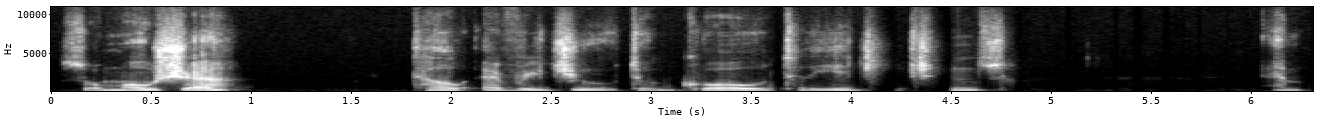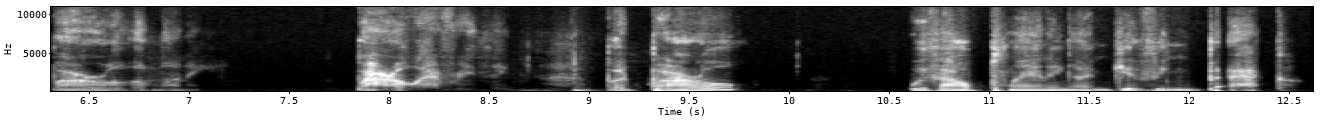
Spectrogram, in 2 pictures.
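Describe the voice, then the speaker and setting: Male storyteller as the Almighty, deliberate and confiding, gravelly edge, storybook style. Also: on the low side, sing-song, darkish tone, voice pushed down, heavily acted. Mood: hushed, secretive. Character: God confiding, deliberate, concerned for promise.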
